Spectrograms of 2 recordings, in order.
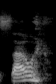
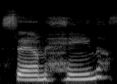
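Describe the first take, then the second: First: It is said as 'sow-in', unlike its letters. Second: It is said as 'sam-hane', following its letters. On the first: This is how the word is said aloud. "I will always call it Samhain when I speak it out loud" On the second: This is how the word looks when read. "Phonetically, that's what it looks like"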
